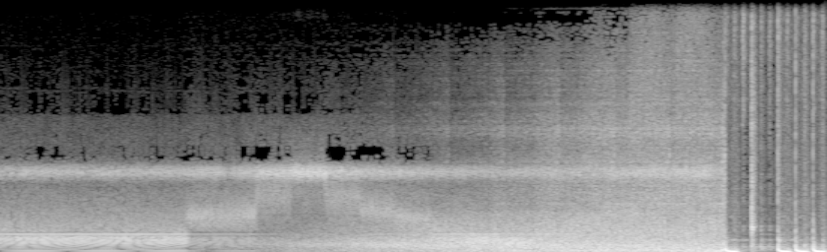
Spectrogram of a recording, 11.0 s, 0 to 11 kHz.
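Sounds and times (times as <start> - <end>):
steady high tone: 0.0 - 7.3
dense wash of noise: 0.0 - 9.7
heavy kick drum: 9.7 - 11.0.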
